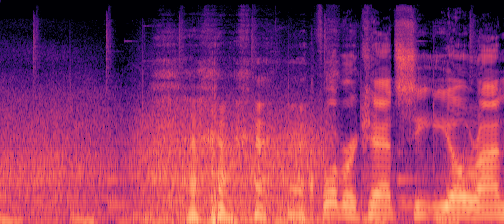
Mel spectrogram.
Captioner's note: chuckling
